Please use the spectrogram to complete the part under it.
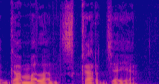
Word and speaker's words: Gamelan Sekar Jaya: And Dewa Barada performs this with a local Balinese group, Gamelan Sekar Jaya. Have I pronounced that okay? – Yeah, Gamelan Sekar Jaya.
